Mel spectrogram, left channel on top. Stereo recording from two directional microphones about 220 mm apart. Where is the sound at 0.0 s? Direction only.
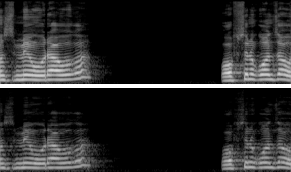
40° left (ahead or behind).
